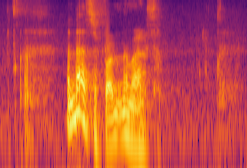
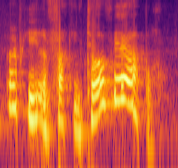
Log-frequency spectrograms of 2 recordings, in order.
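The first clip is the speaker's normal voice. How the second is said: mock disgust; 11 semitones higher than usual. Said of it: "as you said, I think".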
